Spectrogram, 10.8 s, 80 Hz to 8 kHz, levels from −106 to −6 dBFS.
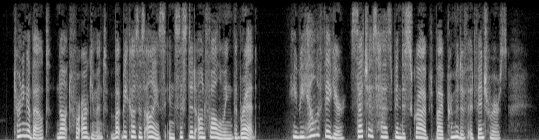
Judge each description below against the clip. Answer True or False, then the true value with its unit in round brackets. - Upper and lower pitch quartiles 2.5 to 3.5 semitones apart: False (4.1 semitones)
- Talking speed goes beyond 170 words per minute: False (145 wpm)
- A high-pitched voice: True (250 Hz)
